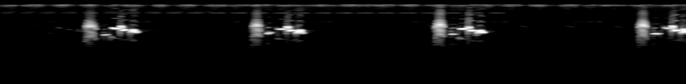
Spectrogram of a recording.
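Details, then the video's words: Loud lure song of a sooty-headed bulbul meant to anger wild rival bulbuls; four brisk phrases about a second apart, each starting with a sharp note and tumbling into liquid, bubbling whistles, with nothing else audible. "suara pikat KUTILANG GACOR /kutilang suara keras,membuat kutilang liar EMOSI"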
